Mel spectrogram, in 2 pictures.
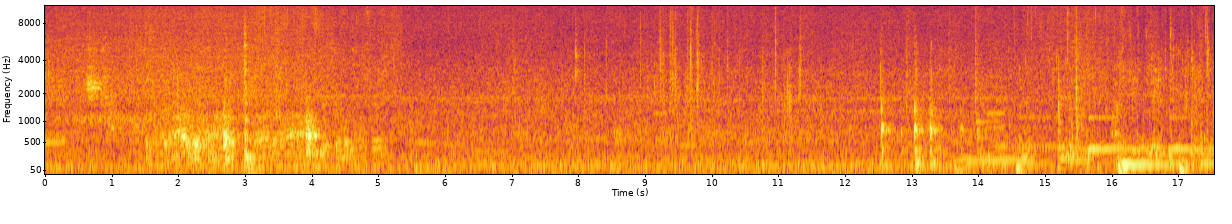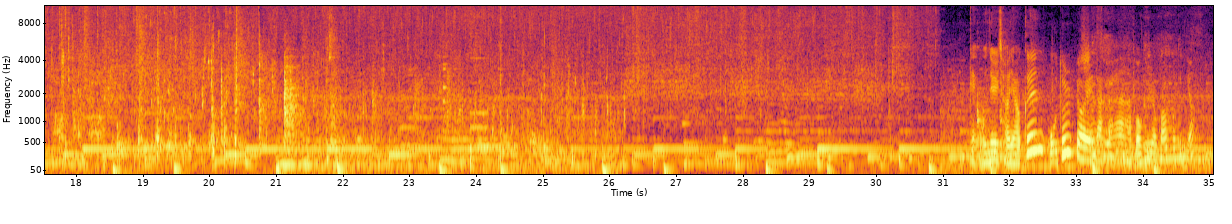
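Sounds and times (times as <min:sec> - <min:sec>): soft background music: 0:00.0 - 0:12.0, 0:12.6 - 0:35.0
meat sizzling in a wok: 0:00.0 - 0:31.0.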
